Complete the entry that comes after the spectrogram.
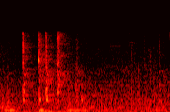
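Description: Keystrokes on a computer keyboard, a short burst of a few quiet clicks at the start followed by a faint lull, close but soft with no talking.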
